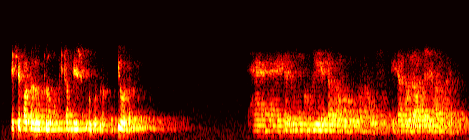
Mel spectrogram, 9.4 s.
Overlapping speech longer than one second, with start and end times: none

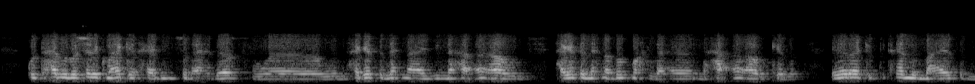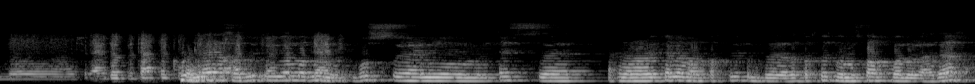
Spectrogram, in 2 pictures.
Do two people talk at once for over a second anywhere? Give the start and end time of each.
11.6-13.2

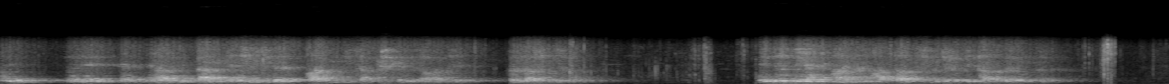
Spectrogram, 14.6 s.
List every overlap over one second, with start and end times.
1.9-3.3

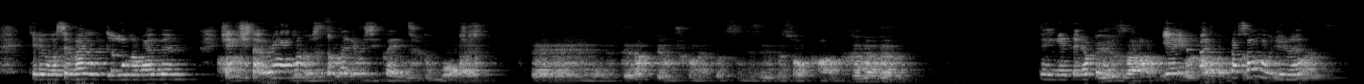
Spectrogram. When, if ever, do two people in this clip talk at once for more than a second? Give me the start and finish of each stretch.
2.2-4.0, 11.6-13.1

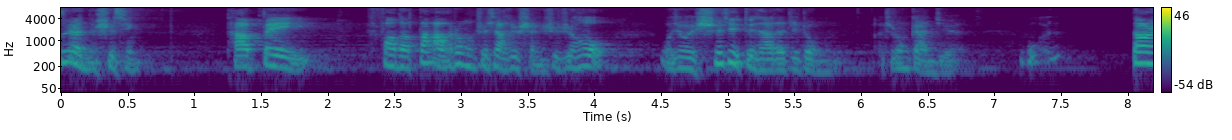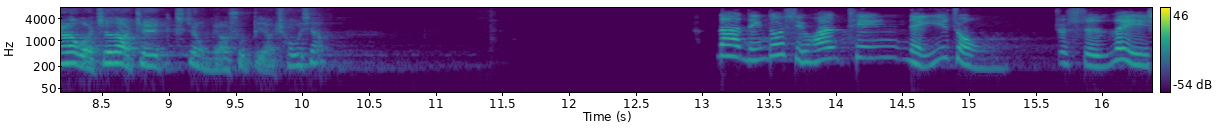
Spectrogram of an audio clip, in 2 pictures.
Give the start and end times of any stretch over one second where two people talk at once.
none

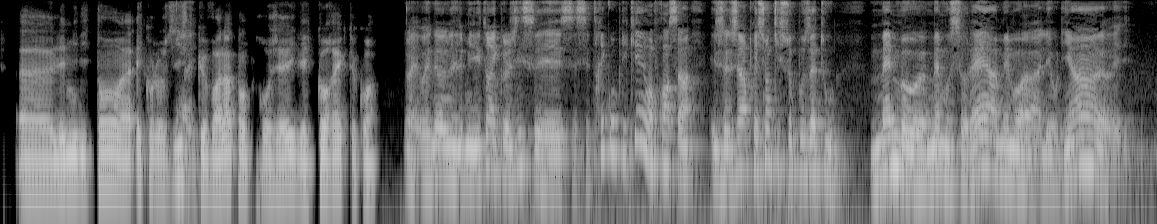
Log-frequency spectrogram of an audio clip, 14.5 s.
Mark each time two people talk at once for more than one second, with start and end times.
none

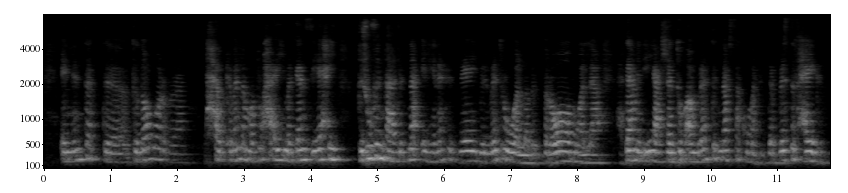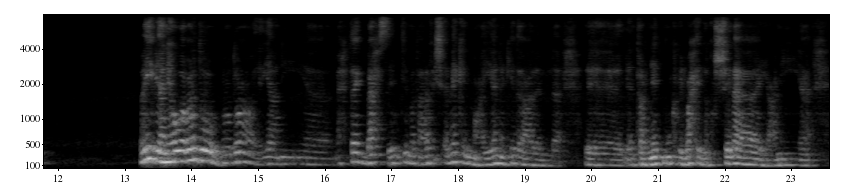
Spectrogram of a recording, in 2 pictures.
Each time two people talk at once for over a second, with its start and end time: none

